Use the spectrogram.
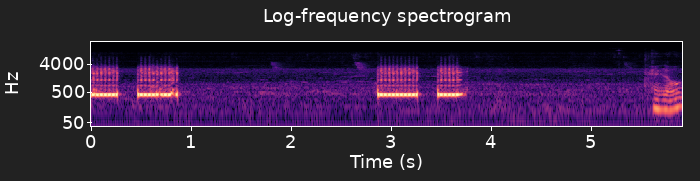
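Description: A telephone rings unanswered in two short double bursts, each trill a bright warbling tone separated by long pauses, fairly close and clear, with a faint voice-like sound at the very end.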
